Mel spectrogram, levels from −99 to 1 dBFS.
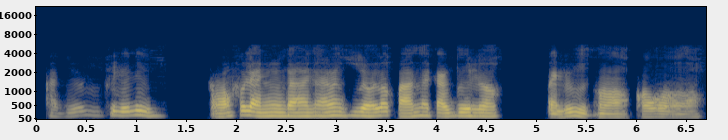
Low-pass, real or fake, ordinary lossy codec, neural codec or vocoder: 5.4 kHz; fake; none; codec, 44.1 kHz, 1.7 kbps, Pupu-Codec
